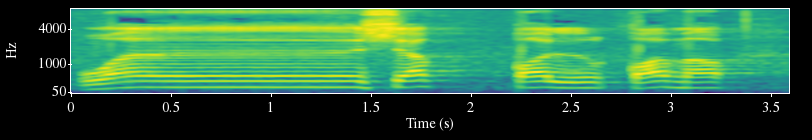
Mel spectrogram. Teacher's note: Dipanjangkan gunnah pada ikhfa, nun bertemu dengan huruf shin.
